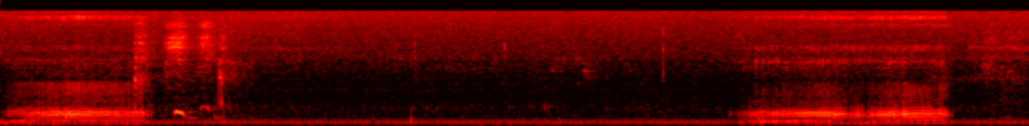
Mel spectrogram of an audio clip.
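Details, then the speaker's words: Boxer puppy asleep on the owner's legs snoring: two loud, rattling snores with a steady low hum between them; ordinary snoring. "you're on my legs yeah you're snoring on my leg"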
